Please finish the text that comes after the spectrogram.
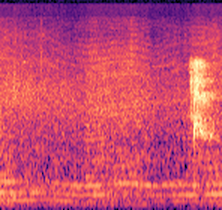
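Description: Late model race cars circling Lanier Speedway, a steady sustained engine roar with layered tonal drone from several cars at mid distance, continuous and loud with a brief high squeal near the end.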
